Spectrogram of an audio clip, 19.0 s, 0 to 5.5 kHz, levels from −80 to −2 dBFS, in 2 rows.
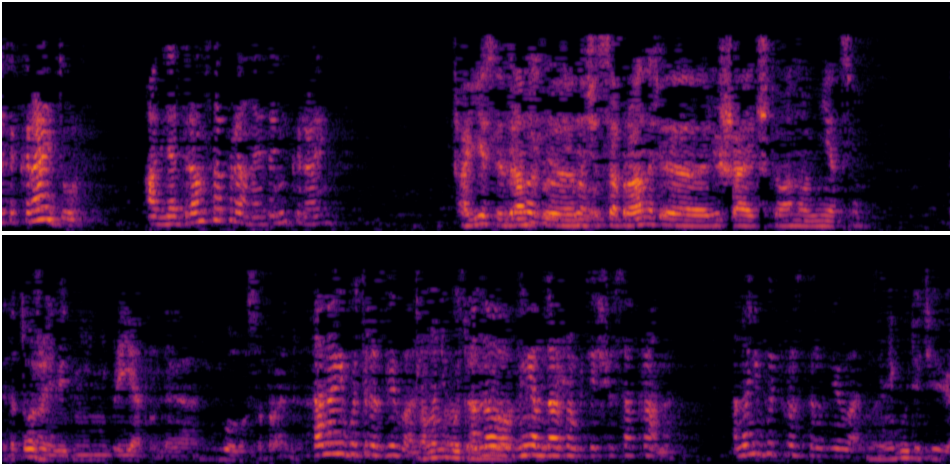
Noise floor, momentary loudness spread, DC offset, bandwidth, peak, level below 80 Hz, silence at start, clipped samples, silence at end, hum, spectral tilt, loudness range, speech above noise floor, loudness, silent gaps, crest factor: -72 dBFS; 18 LU; under 0.1%; 5 kHz; -12 dBFS; -76 dBFS; 0 s; under 0.1%; 0 s; none; -7 dB/octave; 10 LU; 39 dB; -32 LUFS; none; 22 dB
